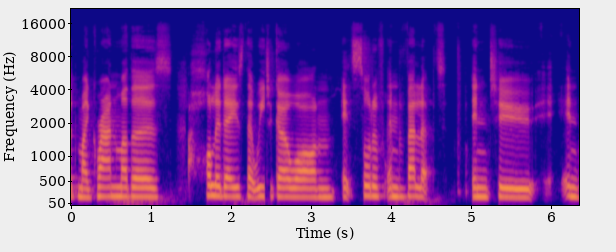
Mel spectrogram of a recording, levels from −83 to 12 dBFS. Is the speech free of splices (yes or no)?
no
